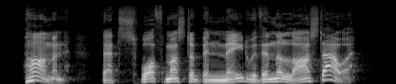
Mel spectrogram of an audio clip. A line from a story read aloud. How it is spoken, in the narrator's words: exclaimed Manville to me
